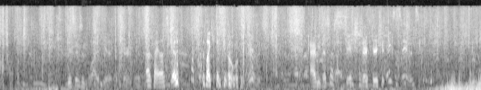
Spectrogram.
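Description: Young people chat quietly nearby.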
